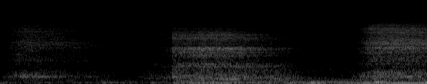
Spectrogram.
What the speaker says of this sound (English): Take 2 more breaths.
